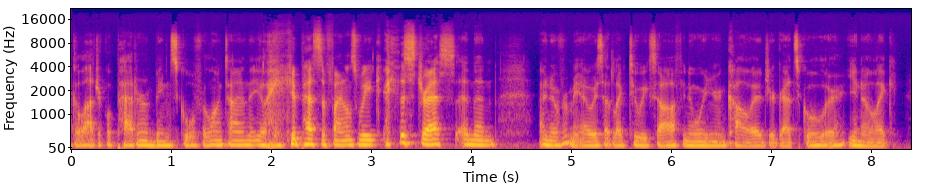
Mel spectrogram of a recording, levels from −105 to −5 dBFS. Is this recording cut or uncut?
cut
